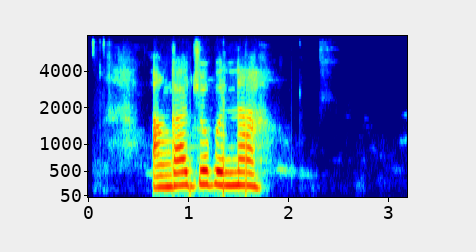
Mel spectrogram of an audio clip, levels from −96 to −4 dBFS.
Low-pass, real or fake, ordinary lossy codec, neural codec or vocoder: 7.2 kHz; real; Opus, 16 kbps; none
